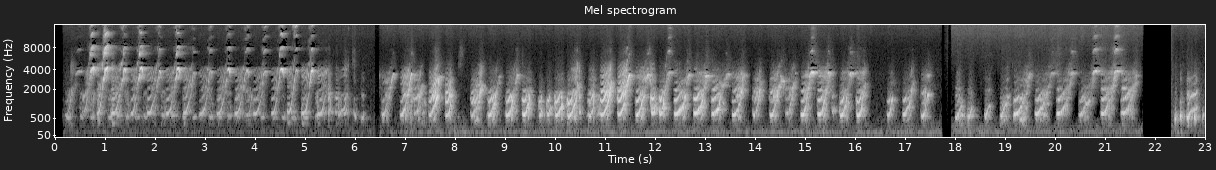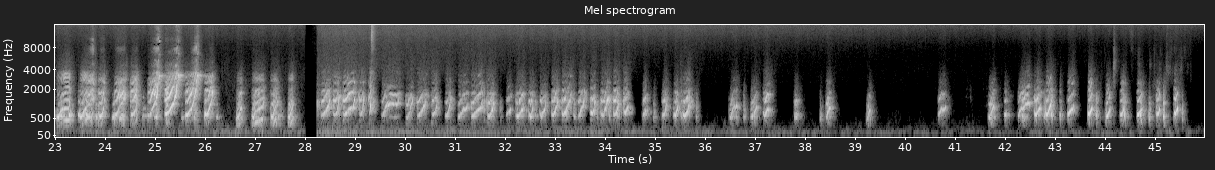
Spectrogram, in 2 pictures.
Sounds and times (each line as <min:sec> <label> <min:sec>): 0:00.2 Squeaking Guinea Pigs 0:21.8
0:22.4 Squeaking Guinea Pigs 0:39.4
0:40.6 Squeaking Guinea Pigs 0:41.0
0:41.6 Squeaking Guinea Pigs 0:45.7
